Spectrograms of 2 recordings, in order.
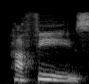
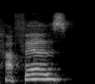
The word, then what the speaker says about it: Hafez: The 14th century Persian mystic and lyric poet Hafiz, sometimes called Hafiz, sometimes pronounced Hafez.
